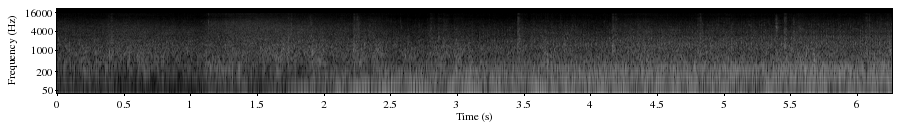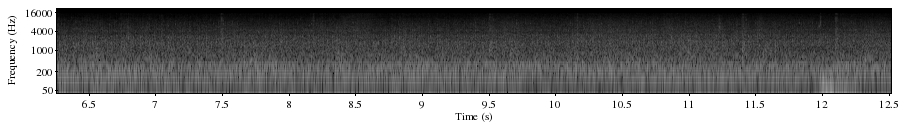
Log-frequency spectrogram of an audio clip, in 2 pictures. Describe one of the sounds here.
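A propeller plane's engine drones steadily nearby.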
